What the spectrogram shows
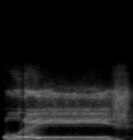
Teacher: اب یہاں وقفن کی صورت میں یا لین کو سٹریچ کریں گے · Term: مد لین آریس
